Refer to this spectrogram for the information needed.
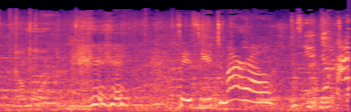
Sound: laughs

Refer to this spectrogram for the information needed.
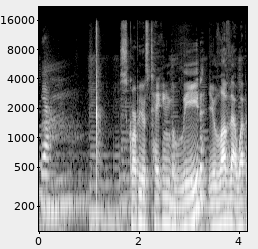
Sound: claps

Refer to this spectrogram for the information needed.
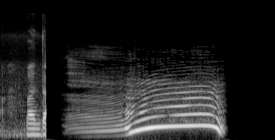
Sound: sound of a Cow

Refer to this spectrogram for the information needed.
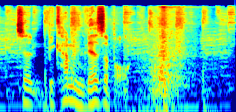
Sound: swoosh

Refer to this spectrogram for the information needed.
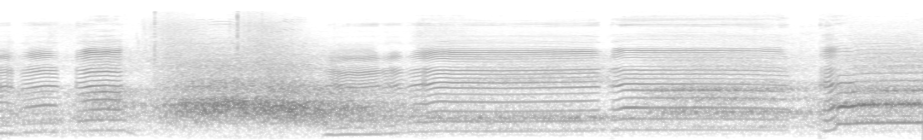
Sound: claps

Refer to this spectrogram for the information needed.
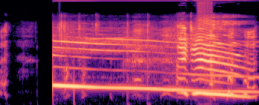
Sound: laughing; squealing

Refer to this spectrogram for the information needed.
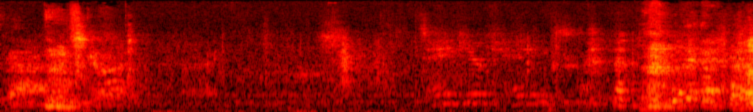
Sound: laughing

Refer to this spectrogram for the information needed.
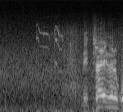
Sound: bird chirping

